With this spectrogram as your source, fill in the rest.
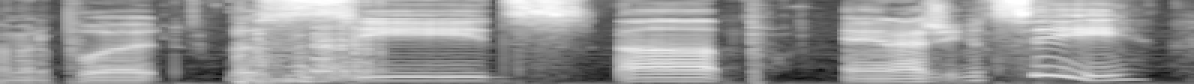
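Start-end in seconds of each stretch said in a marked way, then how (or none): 2.8-3.8 voice breaking, higher pitch. Showing the viewers something in the game: voice cracking. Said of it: "I don't know why my voice broke there".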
